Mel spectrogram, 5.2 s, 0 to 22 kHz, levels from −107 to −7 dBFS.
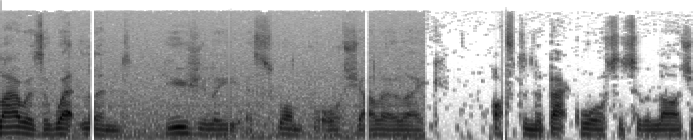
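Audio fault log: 0.67–0.71 s, 1.71 s, 2.73–2.76 s and 3.76–3.79 s: gap between stream segments. The sound drops out abruptly into dead silence for about 36, 16, 35 and 26 ms, with clean hard edges on both sides. The holes recur almost exactly once a second, which fits 1-second stream segments whose time stamps leave a small space between them. The player pads each space with silence, so nothing is missing; the timeline is just stretched slightly at each join.
3.18–5.20 s: overdone noise removal. From this point the room noise, which sat about 15 dB below the speech, gives way to near silence scattered with twinkling specks. A noise reducer set too aggressively is pulling individual frequency bands down hard or shutting them off whenever they approach its noise estimate. That strips out the quieter parts of the speech along with the background, and leaves isolated residual bands flickering on and off.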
